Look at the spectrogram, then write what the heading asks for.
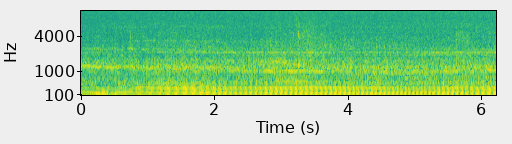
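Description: Motorcycle engine running steadily under way, heard from the rider's seat. Its note shifts about half a second in, then holds even.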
